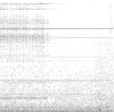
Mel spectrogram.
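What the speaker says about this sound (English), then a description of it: "A phone call." In the video game Eternal Darkness, a telephone rings with a repeated electronic trill, faint and brief, heard on its own without speech.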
